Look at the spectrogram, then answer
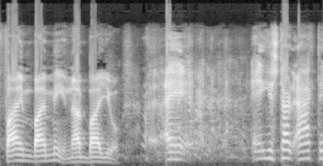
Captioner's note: more chuckles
